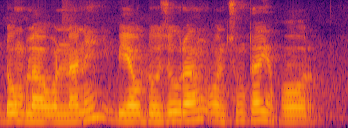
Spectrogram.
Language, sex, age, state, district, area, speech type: Bodo, male, 45-60, Assam, Kokrajhar, rural, read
